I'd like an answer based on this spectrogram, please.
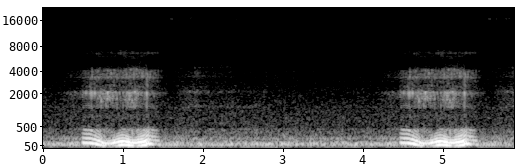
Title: #snoring #sleepnoises #snoringasmr #sleepsounds #snoringsleepingsoundeffect #snoringsounds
